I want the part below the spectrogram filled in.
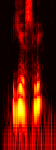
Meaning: if, in case
- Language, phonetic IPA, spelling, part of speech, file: Russian, [ˈjes⁽ʲ⁾lʲɪ], если, conjunction, Ru-если.ogg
